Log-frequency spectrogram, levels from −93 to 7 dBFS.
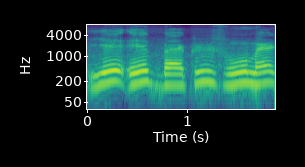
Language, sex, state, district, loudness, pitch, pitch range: Hindi, male, Uttar Pradesh, Lucknow, -12 LUFS, 180 Hz, 160-190 Hz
